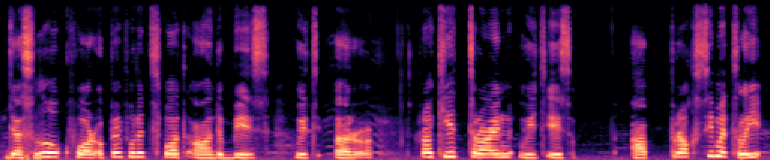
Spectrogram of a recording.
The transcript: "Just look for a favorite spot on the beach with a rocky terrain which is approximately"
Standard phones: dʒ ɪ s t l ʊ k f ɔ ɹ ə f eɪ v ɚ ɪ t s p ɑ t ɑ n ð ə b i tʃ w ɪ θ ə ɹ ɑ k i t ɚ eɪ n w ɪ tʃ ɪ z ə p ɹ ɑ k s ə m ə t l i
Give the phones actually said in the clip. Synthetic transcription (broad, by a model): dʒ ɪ s t l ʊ k f ɔ ɹ ə p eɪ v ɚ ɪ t s p ɑ t ɑ n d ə b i s w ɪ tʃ ə ɹ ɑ k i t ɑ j n w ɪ tʃ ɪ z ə p ɹ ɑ k s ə m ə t l i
